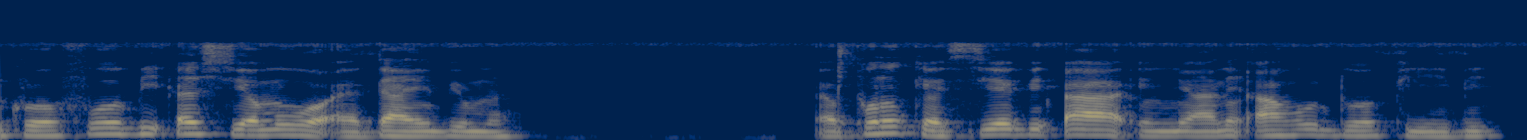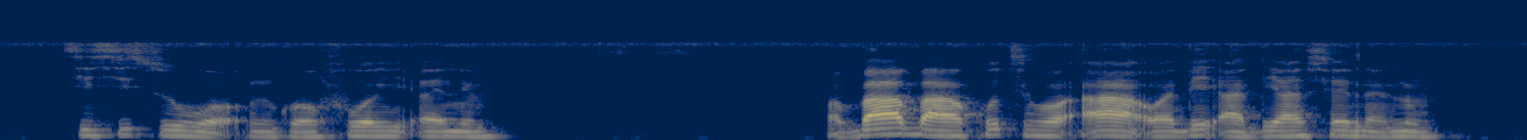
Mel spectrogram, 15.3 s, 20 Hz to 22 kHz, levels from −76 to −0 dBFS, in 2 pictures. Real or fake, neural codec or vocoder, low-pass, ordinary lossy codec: fake; codec, 16 kHz, 4 kbps, FunCodec, trained on Chinese and English, 50 frames a second; 7.2 kHz; AAC, 64 kbps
